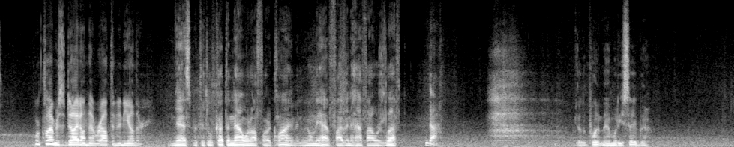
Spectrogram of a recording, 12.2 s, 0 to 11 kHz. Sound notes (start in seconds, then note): 8.1 sighs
